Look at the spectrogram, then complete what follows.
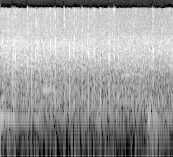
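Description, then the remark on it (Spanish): Sustained applause from an audience at a forum for Pablo González Casanova, a dense, steady patter of many hands clapping at an even level throughout, with no talking over it. “Pero un fuerte aplauso, compañeros, para don Pablo González Casanova.”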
